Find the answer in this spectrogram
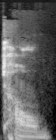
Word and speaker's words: Tome: Watched Over the Garden Wall, wonderful, and in that also watched Tomb of the Unknown, which is like the pilot that they did. Tome.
